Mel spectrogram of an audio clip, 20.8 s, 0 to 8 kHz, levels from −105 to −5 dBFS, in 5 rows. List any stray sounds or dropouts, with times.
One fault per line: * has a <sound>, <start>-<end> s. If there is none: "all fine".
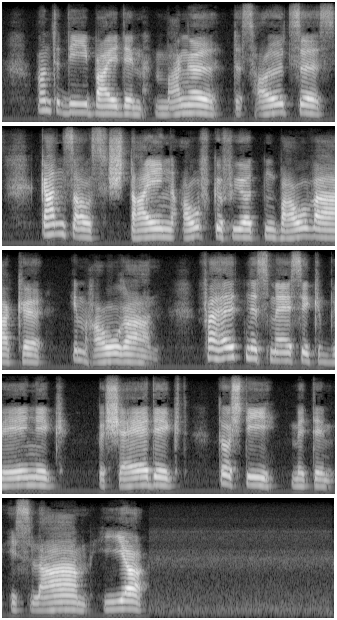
all fine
